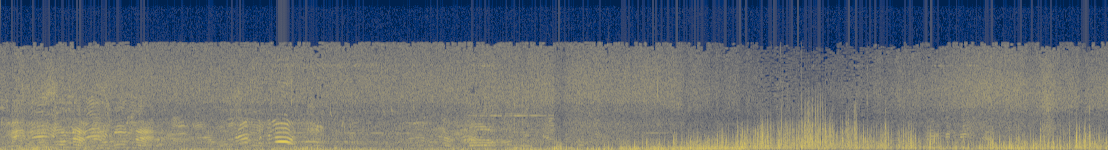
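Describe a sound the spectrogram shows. Players call out to each other far off across an open field.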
